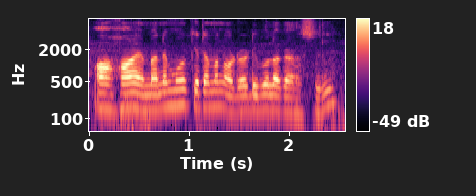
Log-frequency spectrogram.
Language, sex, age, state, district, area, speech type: Assamese, male, 30-45, Assam, Nalbari, rural, spontaneous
